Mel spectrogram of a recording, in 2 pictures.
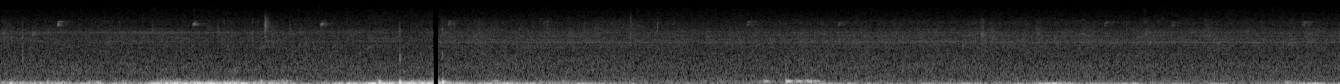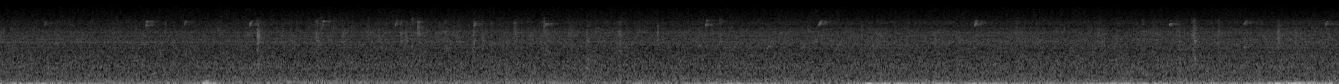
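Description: Outdoor ambience: gusts of wind rumbling on the microphone, strongest in the first five seconds, then a quieter steady hiss with faint scattered high ticks.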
